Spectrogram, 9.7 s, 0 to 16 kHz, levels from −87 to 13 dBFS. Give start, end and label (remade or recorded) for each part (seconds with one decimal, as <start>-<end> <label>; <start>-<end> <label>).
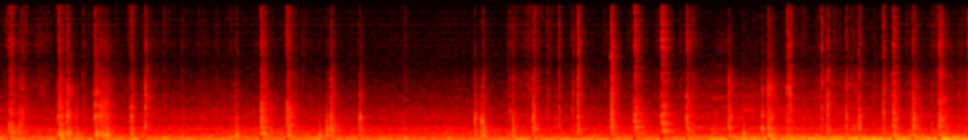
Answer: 0.0-7.0 remade; 7.0-9.0 recorded; 9.0-9.7 remade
